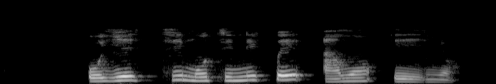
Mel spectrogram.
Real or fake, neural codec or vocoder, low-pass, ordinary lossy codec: real; none; 5.4 kHz; MP3, 32 kbps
